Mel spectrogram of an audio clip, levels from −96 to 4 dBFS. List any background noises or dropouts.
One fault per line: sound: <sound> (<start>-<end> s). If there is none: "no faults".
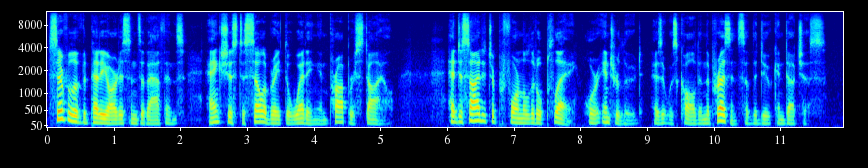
no faults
